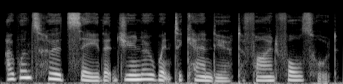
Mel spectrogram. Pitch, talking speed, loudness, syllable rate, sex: 205 Hz, 210 wpm, -16 LUFS, 4.9 syllables/s, female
